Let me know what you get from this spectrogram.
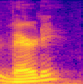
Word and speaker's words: Verity: It is Verity. Is that how you pronounce it? Verity? – Sure.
